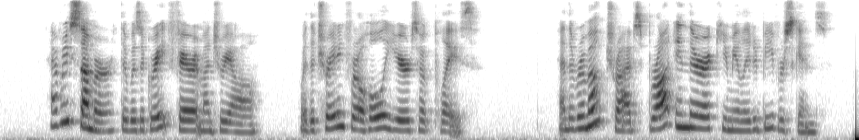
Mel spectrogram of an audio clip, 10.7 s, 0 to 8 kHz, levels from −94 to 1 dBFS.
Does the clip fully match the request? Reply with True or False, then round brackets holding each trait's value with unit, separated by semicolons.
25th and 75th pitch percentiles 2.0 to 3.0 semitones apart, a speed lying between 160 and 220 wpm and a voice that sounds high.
False (3.9 semitones; 170 wpm; 220 Hz)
